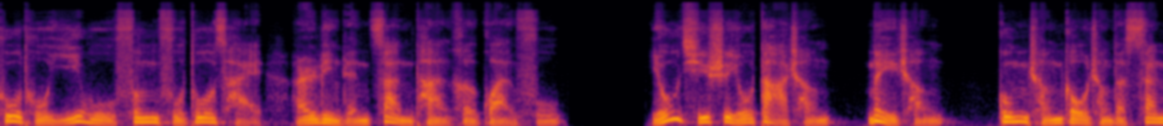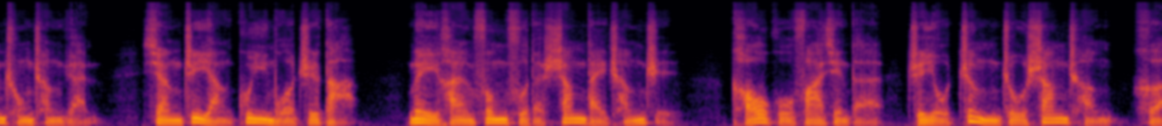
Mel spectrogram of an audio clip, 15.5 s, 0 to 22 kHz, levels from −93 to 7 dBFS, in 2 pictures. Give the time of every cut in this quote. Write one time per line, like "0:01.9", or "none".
none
